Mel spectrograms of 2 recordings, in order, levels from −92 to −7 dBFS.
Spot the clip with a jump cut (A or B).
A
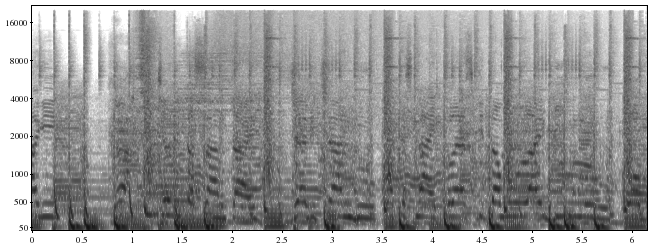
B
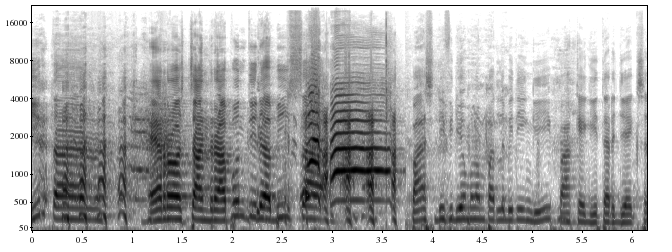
B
